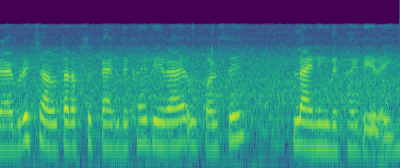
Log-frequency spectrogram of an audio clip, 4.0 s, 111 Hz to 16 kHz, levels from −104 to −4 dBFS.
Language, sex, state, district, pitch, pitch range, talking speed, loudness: Hindi, female, Uttar Pradesh, Jyotiba Phule Nagar, 215 Hz, 205-230 Hz, 255 wpm, -21 LUFS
